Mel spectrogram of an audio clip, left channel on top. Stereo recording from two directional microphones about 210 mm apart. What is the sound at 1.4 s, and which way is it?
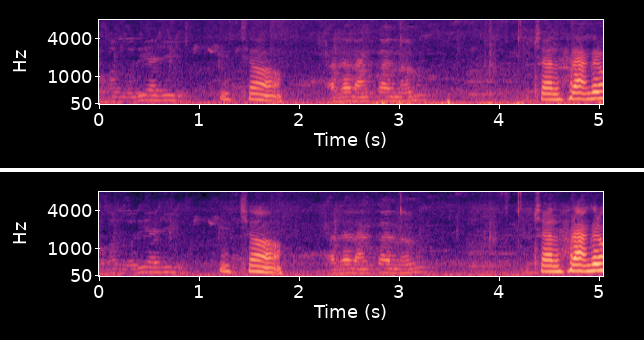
Speech, 30° right (ahead or behind).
